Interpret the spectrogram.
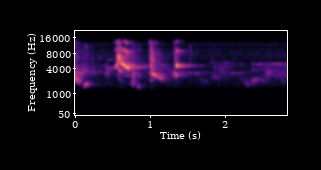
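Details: Male Gray catbird giving a short run of squeaky, varied chirps that rise and fall in pitch, with most notes packed into the first second and a half and a few faint notes trailing off afterward.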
